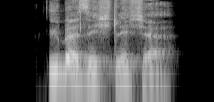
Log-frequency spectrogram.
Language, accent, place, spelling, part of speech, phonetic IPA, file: German, Germany, Berlin, übersichtliche, adjective, [ˈyːbɐˌzɪçtlɪçə], De-übersichtliche.ogg
- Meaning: inflection of übersichtlich: 1. strong/mixed nominative/accusative feminine singular 2. strong nominative/accusative plural 3. weak nominative all-gender singular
